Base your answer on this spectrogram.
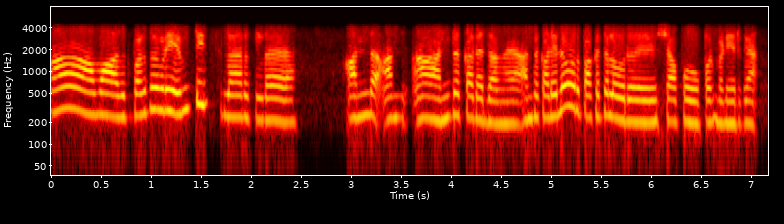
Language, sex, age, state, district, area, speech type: Tamil, female, 18-30, Tamil Nadu, Sivaganga, rural, conversation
